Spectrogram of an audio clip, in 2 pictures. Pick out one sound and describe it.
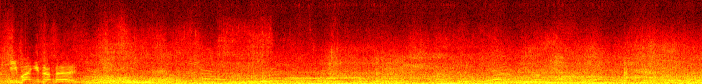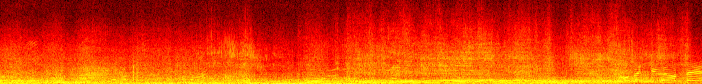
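Rally car engines roar and rev loudly.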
